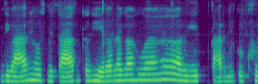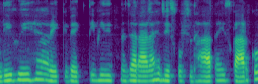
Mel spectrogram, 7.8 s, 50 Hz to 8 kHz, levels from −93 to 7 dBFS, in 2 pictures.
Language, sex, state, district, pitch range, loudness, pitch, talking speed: Hindi, female, Chhattisgarh, Korba, 170-195 Hz, -18 LUFS, 180 Hz, 240 wpm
